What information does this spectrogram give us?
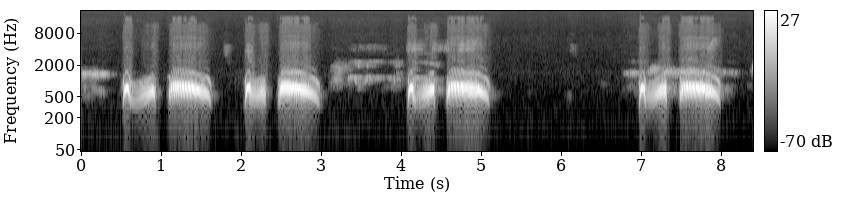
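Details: Spotted dove giving the thổ pha thúc call style used to lure wild doves: three low cooing phrases, each a short hooked note followed by a longer, warbling, falling coo, with quiet gaps between.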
